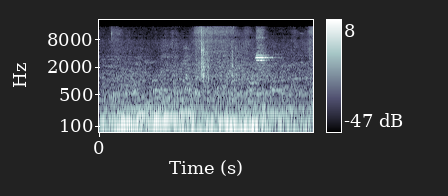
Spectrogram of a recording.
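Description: Steady low background rumble, with a few faint clicks and a brief high tone about three seconds in.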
